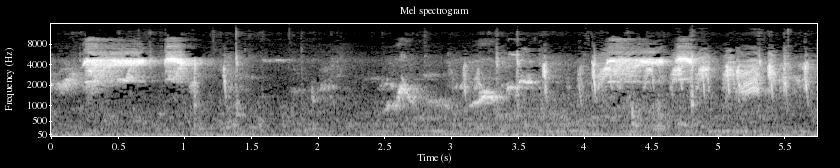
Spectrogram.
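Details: Chinese hwamei giving loud, high, ringing whistled notes in short bursts, broken by sharp chips and lower slurred notes, then a second strong run of ringing phrases.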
